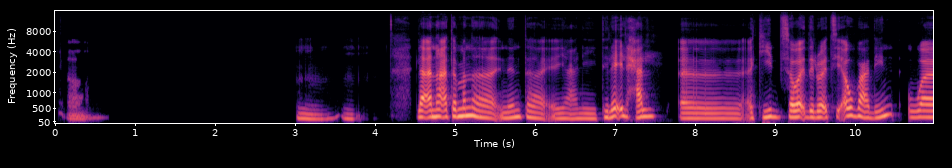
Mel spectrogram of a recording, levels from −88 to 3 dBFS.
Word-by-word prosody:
آه. - - -13 2.7
امم 155 +1 -9
امم، 155 -2 -11 0.8
لأ 210 - +5
أنا 220 +2 +5
أتمنى 240 +4 +5
إن 185 -4 -1
أنت 210 +3 -1
آآ 185 -4 -2
يعني 160 0 -5
تلاقي 205 +9 +1
الحل، 225 +1 0 0.3
آآ 165 -1 -4
أكيد 205 +3 -2
سواء 210 0 +5
دلوقتي 200 0 -1
أو 250 +1 +4
بعدين، 225 +5 0 0.2
و 200 +1 -2
195 Hz, 105 wpm, -21 LUFS, 165-215 Hz, 2.7 s, لأ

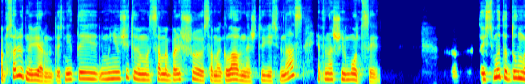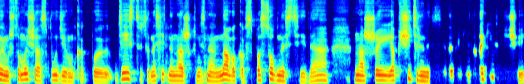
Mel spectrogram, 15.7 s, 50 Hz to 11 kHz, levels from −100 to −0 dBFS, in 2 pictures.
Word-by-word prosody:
Абсолютно 265 - +3
верно. 140 -6 +2
То - - -9
есть 145 - -7
не 185 +1 +4
ты 200 0 +3
мы 195 +2 0
не 215 0 +3
учитываем, 210 -6 +1
а - - -1
самое 175 0 +1
большое, 175 -1 +1
самое 150 -2 -1
главное, 165 -5 +5
что 135 +3 -8
есть 145 -2 -3
в 150 - -3
нас,- 310 - 0 0.2
это 190 - -4
наши 185 +1 +1
эмоции. 180 -1 -1 1.1
Ага. - - -12 0.3
То - - -1
есть 190 0 0
мы-то 250 -2 +5
думаем, 210 -10 +4
что 170 - -6
мы 180 +2 +4
щас 150 -6 -4
будем 145 -6 -2
как - - -10
бы 135 -2 -2
действовать 200 -1 -1
относительно 150 +3 -4
наших, 145 0 -1
не 140 - -5
знаю, 140 -2 -3
навыков, 145 -4 +1
способностей, 160 -6 -2
да, 155 +3 -4 0.4
нашей 160 0 +1
общительности, 160 - -1
да, 455 - -1
какие-то 345 +1 -15
такие-то. 190 +6 -4
170 Hz, 170 wpm, -25 LUFS, 150-190 Hz, 1.1 s, главное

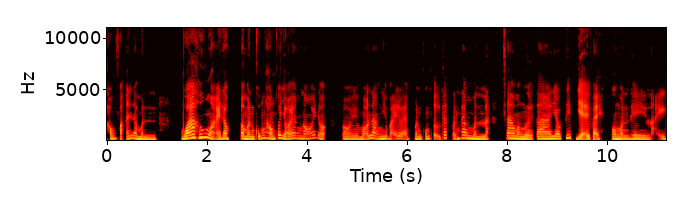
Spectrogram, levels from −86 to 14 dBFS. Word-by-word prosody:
không 235 0 -2
phải 215 +2 -4
là 260 -1 -1
mình 180 -4 +1 0.6
quá 280 +7 +8
hướng 350 +2 +5
ngoại 195 -9 +1
đâu, 245 0 +3 0.2
ờ, 255 - +1
mình 205 -2 +3
cũng 235 +8 -2
hổng 235 -3 +1
có 300 - 0
giỏi 235 -5 0
ăn 255 -2 -6
nói 240 +6 -6
nữa, 230 -4 -3 0.4
rồi 200 -3 -3 0.2
mỗi 185 +6 -3
lần 255 -6 -2
như 225 +2 +1
vậy 195 -2 -6
á 250 - -4
bạn, 195 -4 -6
mình 205 -3 -1
cũng 210 +5 -4
tự - - -5
trách 290 +1 -4
bản 200 +3 -3
thân 265 -3 0
mình 205 -5 +2
là 175 -2 -2 0.3
sao 250 -1 +2
mà 230 - +3
người 190 -4 +3
ta 225 0 +2
giao 230 0 +2
tiếp 310 +1 -1
dễ 215 +2 +3
vậy, 185 - -1 0.2
còn 205 -3 +4
mình 175 0 0
thì 185 -3 0
lại 180 +4 -7
225 Hz, 235 wpm, -24 LUFS, 195-250 Hz, 0.6 s, quá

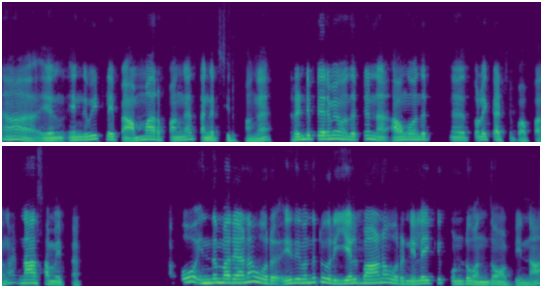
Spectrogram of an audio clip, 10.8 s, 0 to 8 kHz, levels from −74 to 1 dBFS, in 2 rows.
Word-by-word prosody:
ஏன்னா, 175 0 0 0.4
எங் 135 0 0
எங்க 160 +2 0
வீட்ல 195 -4 -1
இப்ப 150 -4 -2
அம்மா 175 +5 +1
இருப்பாங்க, 145 0 -2
தங்கச்சி 140 0 -1
இருப்பாங்க, 110 -1 -4 0.3
2 185 +4 +2
பேருமே 200 +1 +3
வந்துட்டு 170 +3 -2
நா 150 - +2
அவங்க 165 +2 +1
வந்துட்டு 170 0 -3 0.2
அ 145 - -1
தொலைக்காட்சி 150 -4 -2
பாப்பாங்க, 110 - -4 0.2
நான் 195 -1 +4
சமைப்பேன். 140 -9 -4 0.9
அப்போ 225 - -4 0.2
இந்த 200 +2 +4
மாரியான 210 +4 +4
ஒரு 180 -3 +2
இது 205 - +1
வந்துட்டு 235 +2 0
ஒரு 175 - +2
இயல்பான 200 +2 +4
ஒரு 165 - 0
நிலைக்கு 180 +4 0
கொண்டு 155 +1 -1
வந்தோம் 130 +2 0
அப்படின்னா, 110 -1 -4
170 Hz, 185 wpm, -22 LUFS, 140-195 Hz, 0.9 s, நான்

